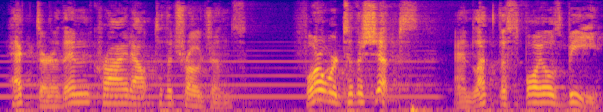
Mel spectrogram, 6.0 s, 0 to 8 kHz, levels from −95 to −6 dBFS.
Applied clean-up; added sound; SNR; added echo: none; Wind instrument, woodwind instrument; 19 dB; reverberation time 1.4 s.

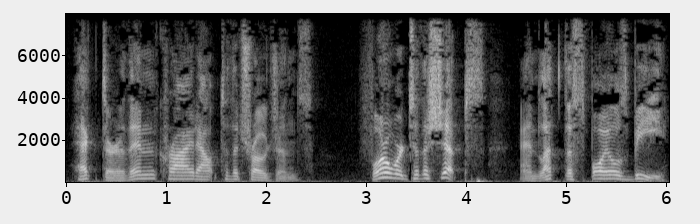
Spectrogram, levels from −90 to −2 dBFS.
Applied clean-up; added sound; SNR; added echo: none; none; none; none.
